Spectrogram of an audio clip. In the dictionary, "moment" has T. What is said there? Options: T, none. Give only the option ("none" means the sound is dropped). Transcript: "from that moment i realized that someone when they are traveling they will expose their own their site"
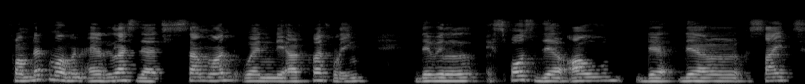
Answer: T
